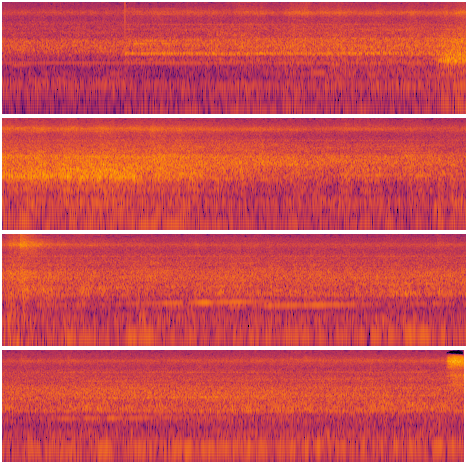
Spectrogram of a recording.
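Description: A train rumbles and hums steadily along the track, picking up speed.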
